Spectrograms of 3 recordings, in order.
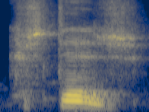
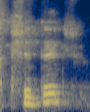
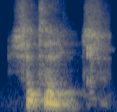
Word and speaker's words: Kshitij: Let's go to Kstij. I'm sure I said that. Jim. How do you say it? It's Kshitij. Kshitij. Wow, that's a tough one.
